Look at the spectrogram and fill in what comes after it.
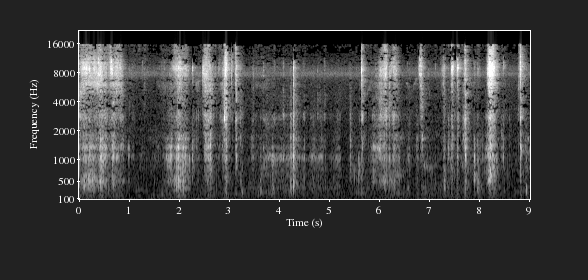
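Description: Close-miked eating sounds: wet chewing and lip smacks of a mouthful of chicken curry and rice eaten by hand, full of short sharp clicks, with a few louder smacks, the loudest about eight seconds in.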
